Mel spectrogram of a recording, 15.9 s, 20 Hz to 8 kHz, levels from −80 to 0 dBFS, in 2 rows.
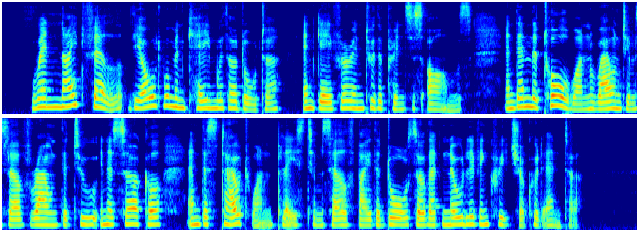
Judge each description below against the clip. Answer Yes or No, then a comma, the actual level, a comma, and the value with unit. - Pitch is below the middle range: No, medium, 180 Hz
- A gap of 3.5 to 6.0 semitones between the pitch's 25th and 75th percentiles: No, average, 2.7 semitones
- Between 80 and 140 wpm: No, average, 175 wpm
